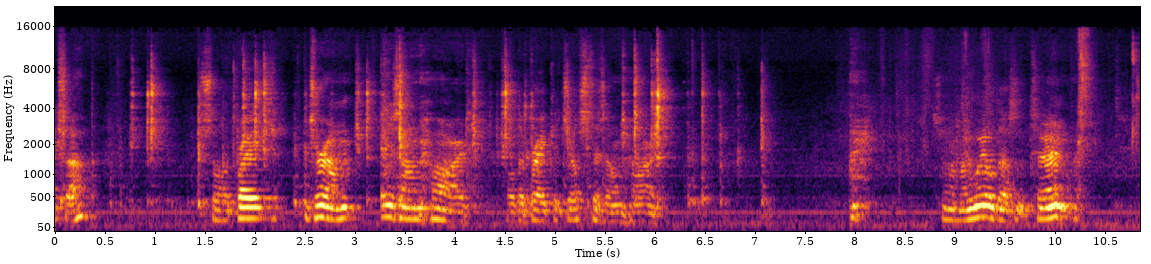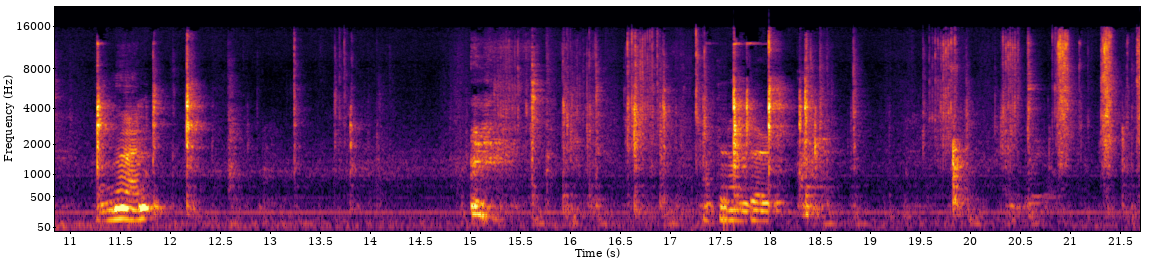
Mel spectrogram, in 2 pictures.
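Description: Metal parts clink and tap.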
